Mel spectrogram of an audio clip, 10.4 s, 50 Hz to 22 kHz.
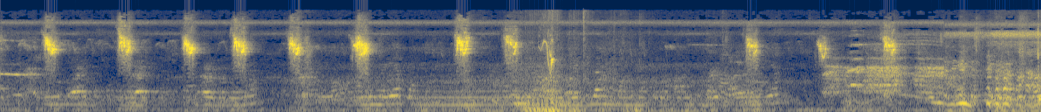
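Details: Eurasian tree sparrows (maya), newly kept birds from the mountains, giving sharp, dry chirps about every 0.7 seconds, then more scattered, over a faint steady high hiss and low background murmur.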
